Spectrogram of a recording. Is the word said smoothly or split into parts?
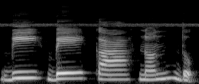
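split. The word is split with breaks between syllables.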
